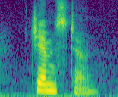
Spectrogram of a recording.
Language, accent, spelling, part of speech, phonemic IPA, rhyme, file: English, US, gemstone, noun, /ˈd͡ʒɛmˌstoʊn/, -ɛmstoʊn, En-us-gemstone.ogg
- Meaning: A gem, usually made of minerals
